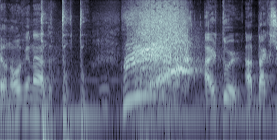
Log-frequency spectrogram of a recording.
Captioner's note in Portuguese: rugido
